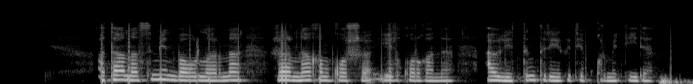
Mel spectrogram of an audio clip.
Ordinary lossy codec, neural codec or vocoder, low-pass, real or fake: AAC, 48 kbps; none; 7.2 kHz; real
